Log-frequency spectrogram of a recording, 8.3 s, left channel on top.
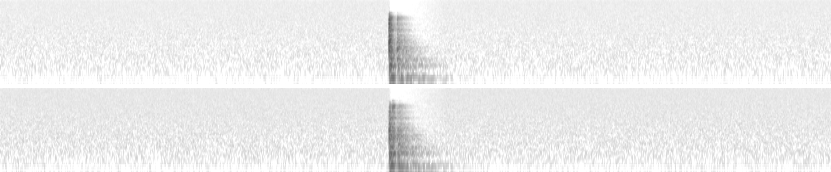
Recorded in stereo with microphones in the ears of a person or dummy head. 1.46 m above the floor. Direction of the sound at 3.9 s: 40° left (ahead or behind).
